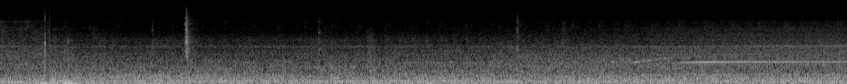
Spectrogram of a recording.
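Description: Lincoln PowerMIG 210 MP MIG welder switched on and starting up: a sharp click about two seconds in over a steady hum, and near the end a tone that glides up and then holds steady.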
